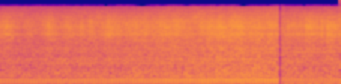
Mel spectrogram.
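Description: Steady hum of aquarium pumps running, with the hiss of air bubbling through the tank water, and a brief click near the end.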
